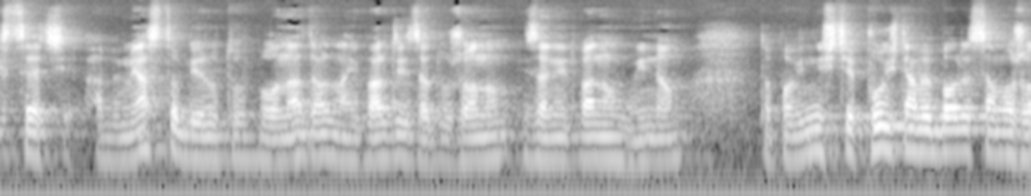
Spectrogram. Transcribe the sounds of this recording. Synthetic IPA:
xt̪sɛt͡ɕɛʔabɘmʲjast̪ɔbʲjɛɾut̪uvbɘwɔnad̪alnajbaɾd͡ʑejzad̪wuʐɔnɔ̃w̃izaɲɛd̪banɔ̃w̃ɡmʲinɔ̃w̃ | t̪ɔpɔvʲiɲʲːiɕt͡ɕɛpujt͡ɕnavɘbɔɾɘsamɔʐɔ

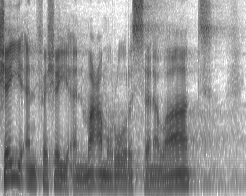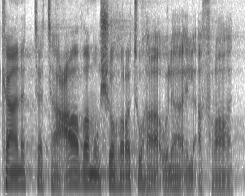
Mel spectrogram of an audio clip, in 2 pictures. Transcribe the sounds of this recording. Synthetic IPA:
ʃajʔanfaʃeːʔa̰nmaʕamʊɾuːɾɪsːa̰nawaːt̪ | kʰaːnat̪ːat̪aʕɑːðˤɑmuʃʊɦɾˤɑɦa̰ːʔʊ̰laːʔɪ̰lʔa̰fɾˤɑ̰ːd̪̥̚

